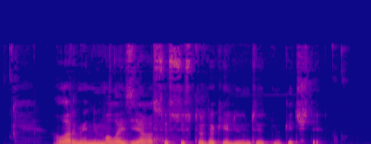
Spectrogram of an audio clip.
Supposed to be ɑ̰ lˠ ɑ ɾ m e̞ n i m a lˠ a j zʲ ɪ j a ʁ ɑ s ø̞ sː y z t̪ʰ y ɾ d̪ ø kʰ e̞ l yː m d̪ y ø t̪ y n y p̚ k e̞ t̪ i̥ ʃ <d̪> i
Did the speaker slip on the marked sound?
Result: yes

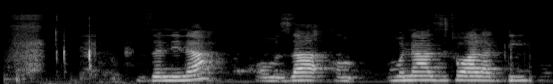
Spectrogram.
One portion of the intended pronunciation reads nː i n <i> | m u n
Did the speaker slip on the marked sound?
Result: yes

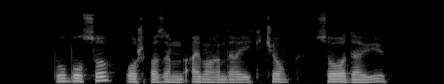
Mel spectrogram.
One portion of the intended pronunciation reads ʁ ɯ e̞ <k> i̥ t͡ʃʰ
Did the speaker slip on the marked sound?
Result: no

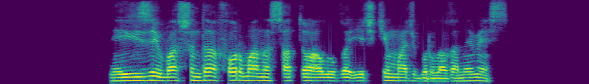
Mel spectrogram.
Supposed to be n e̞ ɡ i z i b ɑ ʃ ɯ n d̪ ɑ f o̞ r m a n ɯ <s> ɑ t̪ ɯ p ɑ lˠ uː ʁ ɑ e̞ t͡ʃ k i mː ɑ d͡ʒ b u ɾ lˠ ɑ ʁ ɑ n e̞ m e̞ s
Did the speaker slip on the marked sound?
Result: no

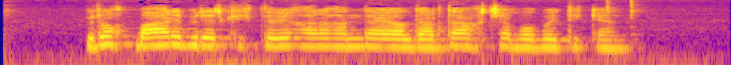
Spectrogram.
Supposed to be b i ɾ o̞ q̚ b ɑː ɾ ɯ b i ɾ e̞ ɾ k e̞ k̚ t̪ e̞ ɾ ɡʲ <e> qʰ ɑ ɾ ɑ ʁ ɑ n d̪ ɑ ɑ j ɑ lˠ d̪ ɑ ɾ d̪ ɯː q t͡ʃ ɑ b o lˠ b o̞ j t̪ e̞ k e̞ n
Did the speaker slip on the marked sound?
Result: no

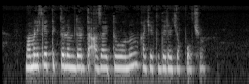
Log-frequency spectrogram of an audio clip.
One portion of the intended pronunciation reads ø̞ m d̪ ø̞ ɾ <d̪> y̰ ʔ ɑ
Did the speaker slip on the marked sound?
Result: no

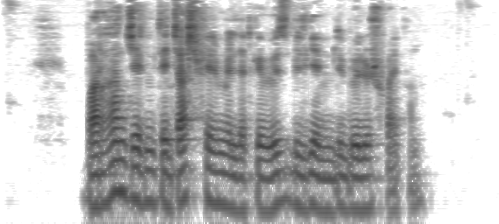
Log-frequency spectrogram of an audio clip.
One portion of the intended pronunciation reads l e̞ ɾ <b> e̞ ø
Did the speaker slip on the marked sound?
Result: yes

